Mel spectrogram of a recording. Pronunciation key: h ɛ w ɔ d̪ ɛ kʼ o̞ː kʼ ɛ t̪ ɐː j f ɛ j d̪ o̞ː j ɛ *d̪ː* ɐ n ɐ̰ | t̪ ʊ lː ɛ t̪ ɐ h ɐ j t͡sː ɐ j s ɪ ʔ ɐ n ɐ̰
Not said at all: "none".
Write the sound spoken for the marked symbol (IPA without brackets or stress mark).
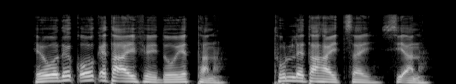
t̪ː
